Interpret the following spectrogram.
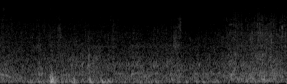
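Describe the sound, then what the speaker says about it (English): Ocean water and waves, a steady wash of surf with wind buffeting the microphone, continuous and fairly close, with no clear voices. "Who wants to sit here and just enjoy the water, the ocean?"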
